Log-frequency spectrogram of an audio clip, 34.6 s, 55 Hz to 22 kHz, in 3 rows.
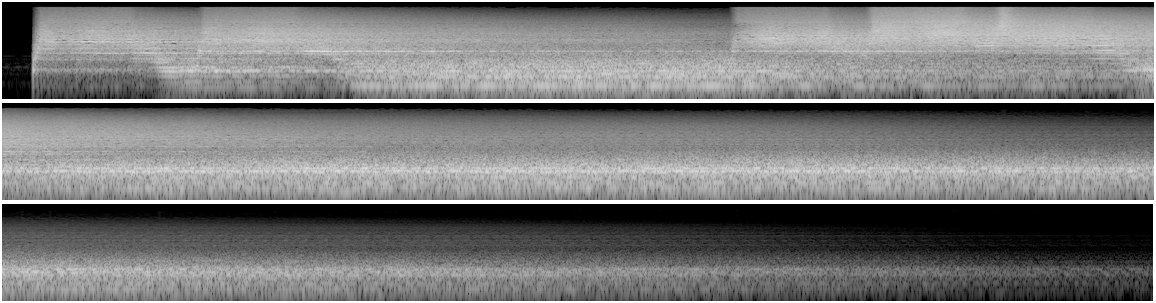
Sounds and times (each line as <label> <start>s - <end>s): synthesized scary blood-curdling scream 0.4s - 15.6s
